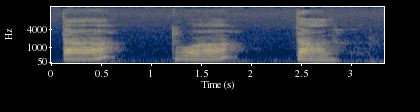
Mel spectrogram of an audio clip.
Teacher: The tip of the tongue touching the root of the two upper central teeth is makharij of Ta, Twa, Dal.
